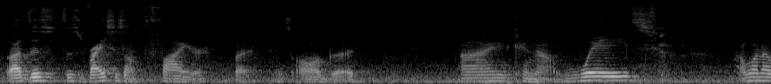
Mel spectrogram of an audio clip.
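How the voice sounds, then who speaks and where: A woman's voice: deep voice, reverberant, background noise. A woman in her thirties chatting casually as she cooks in a home kitchen, swearing freely and talking candidly. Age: 30s. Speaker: cooking vlogger. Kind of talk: casual cooking chat.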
